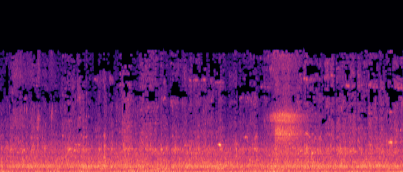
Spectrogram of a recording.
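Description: Bulldozer and motor grader engines running steadily as the machines level the roadbed, with a brief hiss about four seconds in.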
